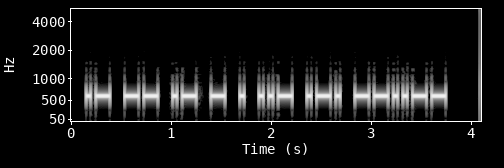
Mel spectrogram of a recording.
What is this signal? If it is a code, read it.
Morse code, heard as a keyed tone, about 25 wpm, 600 Hz. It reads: AMATEUR,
